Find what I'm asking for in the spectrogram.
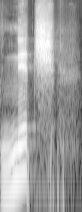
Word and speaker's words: niche: It's pronounced niche, not niche.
